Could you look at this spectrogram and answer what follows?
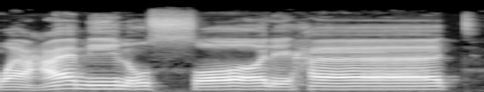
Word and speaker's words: وَعَمِلُوا الصَّالِحَاتِ: You will see an alif walam, but we don't pronounce in this case. We say وَعَمِلُوا. We jump. It's like a bridge basically. We call it hamzat wasl.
